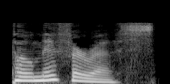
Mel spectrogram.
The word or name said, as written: pomiferous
